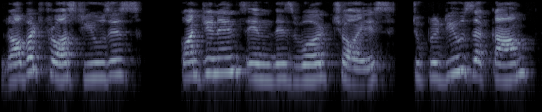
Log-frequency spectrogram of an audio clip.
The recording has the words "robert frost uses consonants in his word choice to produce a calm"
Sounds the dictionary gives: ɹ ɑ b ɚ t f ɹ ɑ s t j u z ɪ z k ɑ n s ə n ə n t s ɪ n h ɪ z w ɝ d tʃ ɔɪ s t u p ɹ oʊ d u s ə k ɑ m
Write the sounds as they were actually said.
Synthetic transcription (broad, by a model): ɹ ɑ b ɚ t f ɹ ɑ s t j u z ɪ z k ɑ n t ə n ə n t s ɪ n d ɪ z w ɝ d tʃ ɔɪ s t u p ɹ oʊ d u s ə k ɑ m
